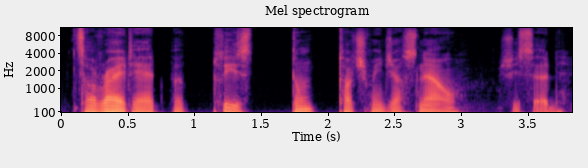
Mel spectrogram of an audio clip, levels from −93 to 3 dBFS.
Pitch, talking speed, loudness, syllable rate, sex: 90 Hz, 205 wpm, -23 LUFS, 4.9 syllables/s, male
